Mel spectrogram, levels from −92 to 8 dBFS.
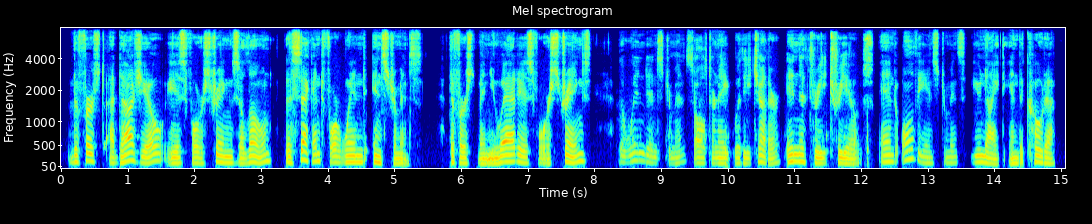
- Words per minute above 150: No, average, 145 wpm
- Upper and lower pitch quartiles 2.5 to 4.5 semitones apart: Yes, average, 3.7 semitones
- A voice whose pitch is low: Yes, low, 125 Hz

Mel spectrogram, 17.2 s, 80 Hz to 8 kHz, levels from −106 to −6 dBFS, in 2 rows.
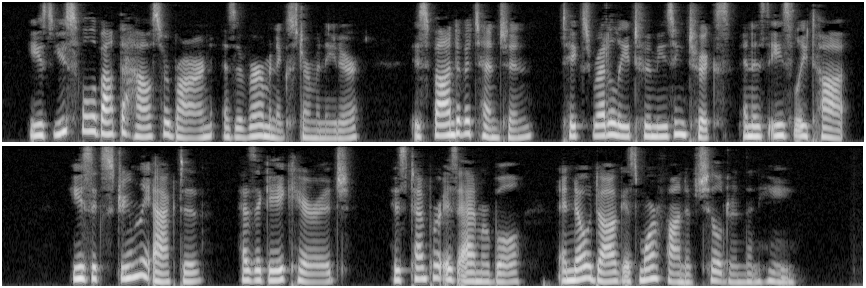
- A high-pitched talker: Yes, high, 205 Hz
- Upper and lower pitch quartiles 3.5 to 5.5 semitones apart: Yes, average, 3.9 semitones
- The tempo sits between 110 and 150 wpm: No, average, 165 wpm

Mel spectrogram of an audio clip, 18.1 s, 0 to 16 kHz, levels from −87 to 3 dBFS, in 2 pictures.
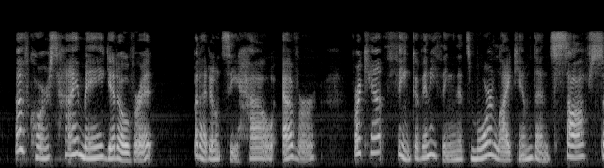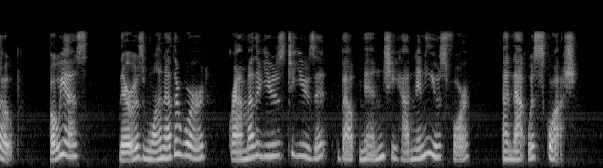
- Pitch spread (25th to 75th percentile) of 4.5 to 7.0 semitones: No, average, 3.7 semitones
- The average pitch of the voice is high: Yes, high, 235 Hz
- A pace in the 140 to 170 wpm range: Yes, average, 160 wpm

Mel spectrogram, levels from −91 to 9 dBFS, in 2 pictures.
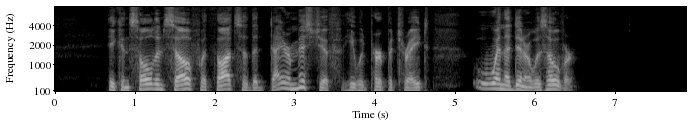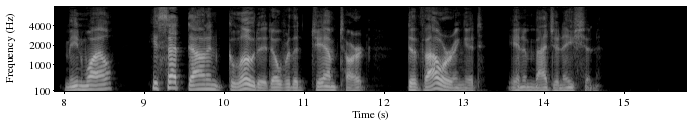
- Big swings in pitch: Yes, wide, 6.7 semitones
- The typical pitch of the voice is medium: No, low, 125 Hz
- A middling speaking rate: No, slow, 120 wpm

